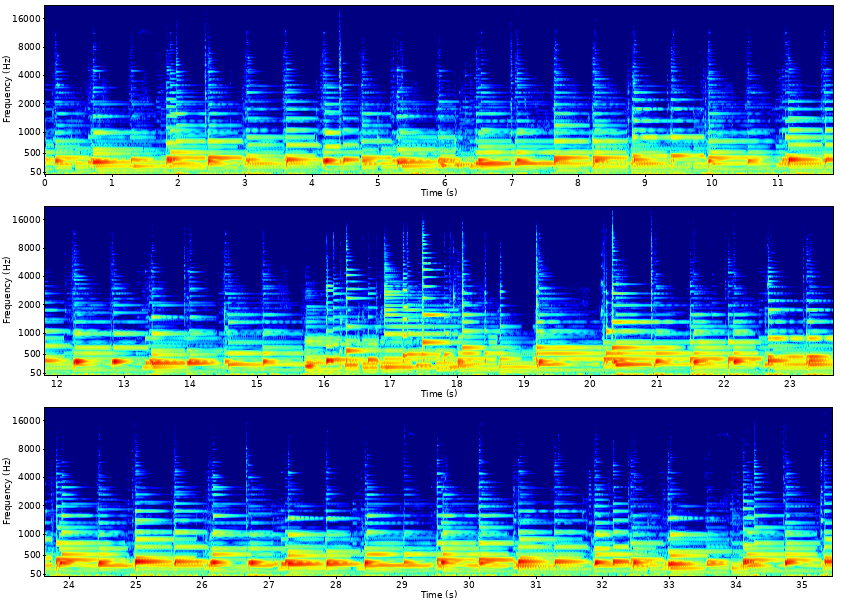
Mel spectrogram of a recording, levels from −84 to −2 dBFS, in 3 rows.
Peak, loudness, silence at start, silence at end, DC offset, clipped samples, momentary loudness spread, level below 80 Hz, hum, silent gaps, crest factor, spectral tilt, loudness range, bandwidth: -4 dBFS; -21 LUFS; 0 s; 0 s; under 0.1%; under 0.1%; 9 LU; -46 dBFS; none; none; 16 dB; -8 dB/octave; 4 LU; 11.5 kHz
